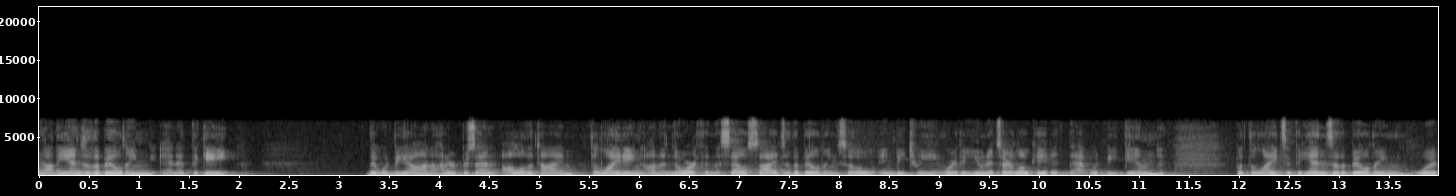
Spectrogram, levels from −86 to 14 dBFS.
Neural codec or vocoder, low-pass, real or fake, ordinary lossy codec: none; 7.2 kHz; real; Opus, 64 kbps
